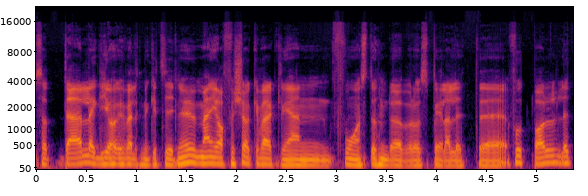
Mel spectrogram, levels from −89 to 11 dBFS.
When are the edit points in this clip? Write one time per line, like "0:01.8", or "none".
0:01.4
